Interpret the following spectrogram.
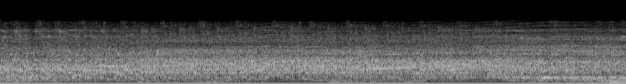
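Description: Live electronic rock band with keyboards playing loud over a concert PA, heard from out in the crowd: a dense, steady mix with a low bass pulse.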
